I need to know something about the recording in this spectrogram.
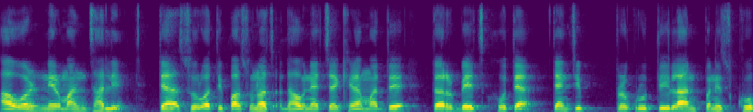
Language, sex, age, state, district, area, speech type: Marathi, male, 18-30, Maharashtra, Buldhana, urban, spontaneous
